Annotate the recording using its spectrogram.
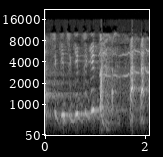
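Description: A voice laughing in quick, high-pitched bursts, heard through the show's sound system as part of the dance routine's mixed track.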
